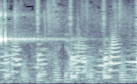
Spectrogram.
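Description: Comic background music played on brass, in short bouncing notes, with a high ringing chime at the start that fades away.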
